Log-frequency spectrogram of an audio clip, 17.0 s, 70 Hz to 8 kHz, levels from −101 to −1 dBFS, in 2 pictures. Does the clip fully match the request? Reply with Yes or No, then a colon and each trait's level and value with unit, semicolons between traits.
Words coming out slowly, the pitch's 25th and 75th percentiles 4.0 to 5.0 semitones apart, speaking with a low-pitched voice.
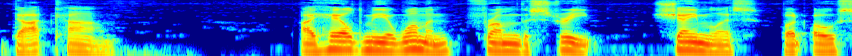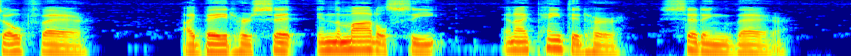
No: slow, 100 wpm; average, 3.4 semitones; low, 100 Hz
